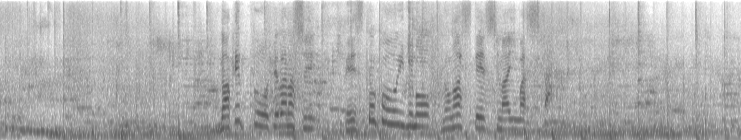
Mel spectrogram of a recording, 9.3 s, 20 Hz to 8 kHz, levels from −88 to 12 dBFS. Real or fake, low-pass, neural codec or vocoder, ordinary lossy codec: fake; none; codec, 16 kHz, 2 kbps, X-Codec, HuBERT features, trained on general audio; none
